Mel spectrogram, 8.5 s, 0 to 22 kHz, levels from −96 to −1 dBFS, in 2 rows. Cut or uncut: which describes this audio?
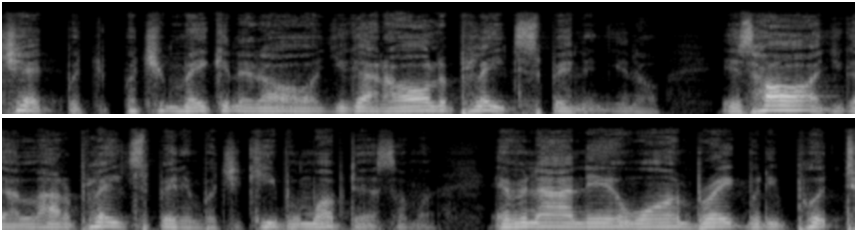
uncut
